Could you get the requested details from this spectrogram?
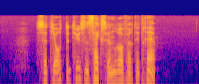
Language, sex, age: Norwegian, male, 26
